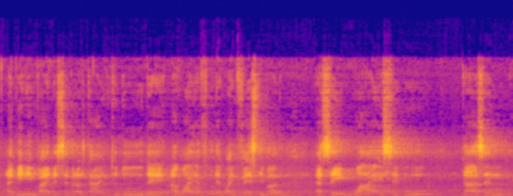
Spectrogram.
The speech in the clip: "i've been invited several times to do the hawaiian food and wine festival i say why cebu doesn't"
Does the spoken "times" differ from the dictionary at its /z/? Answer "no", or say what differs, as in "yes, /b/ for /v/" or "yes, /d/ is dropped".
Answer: yes, /z/ is dropped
